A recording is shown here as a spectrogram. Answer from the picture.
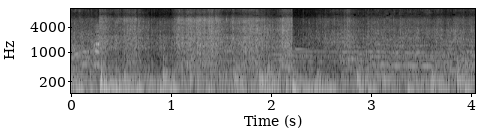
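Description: Background music with a steady bass beat, and for about two seconds near the start a rough, scraping noise over it that stops abruptly.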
